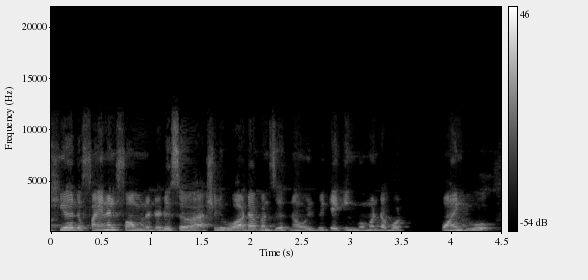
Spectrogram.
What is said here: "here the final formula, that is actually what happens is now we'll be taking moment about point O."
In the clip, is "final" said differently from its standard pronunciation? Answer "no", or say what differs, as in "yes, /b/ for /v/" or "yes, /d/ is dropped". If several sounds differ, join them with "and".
no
